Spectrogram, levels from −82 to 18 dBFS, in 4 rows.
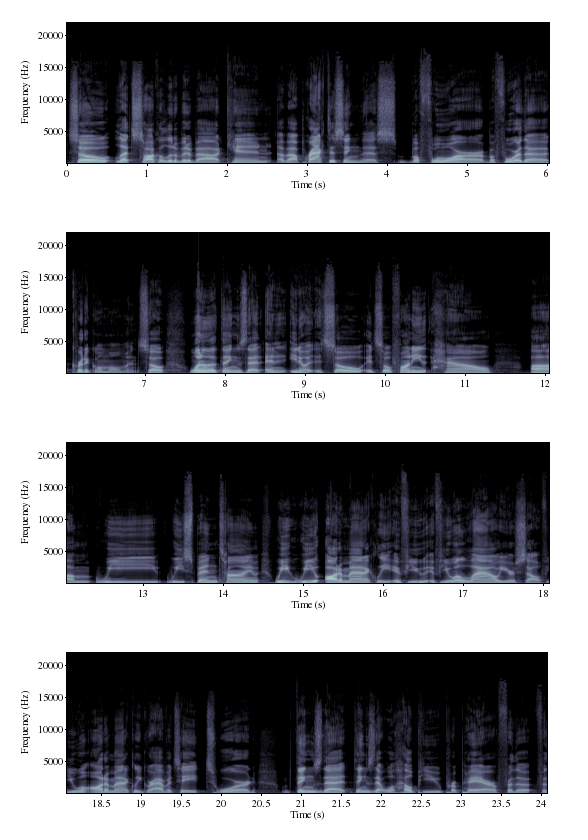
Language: English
